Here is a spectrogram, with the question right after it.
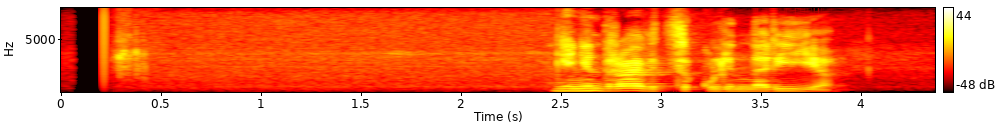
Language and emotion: Russian, angry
